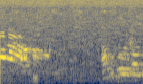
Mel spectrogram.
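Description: A house cat meows indoors, two short tonal calls close by, one at the start and another about a second later, with a quiet gap between them.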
